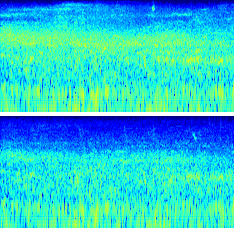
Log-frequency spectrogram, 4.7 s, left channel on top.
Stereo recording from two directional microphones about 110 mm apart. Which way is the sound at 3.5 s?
45° right (ahead or behind).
